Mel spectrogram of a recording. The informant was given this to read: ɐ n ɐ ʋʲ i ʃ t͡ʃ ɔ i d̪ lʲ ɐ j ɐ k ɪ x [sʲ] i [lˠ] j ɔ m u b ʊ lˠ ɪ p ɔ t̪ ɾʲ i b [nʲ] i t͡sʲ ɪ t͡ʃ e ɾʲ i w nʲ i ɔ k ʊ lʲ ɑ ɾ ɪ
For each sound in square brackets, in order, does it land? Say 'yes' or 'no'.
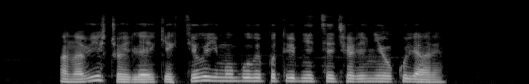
no, yes, yes

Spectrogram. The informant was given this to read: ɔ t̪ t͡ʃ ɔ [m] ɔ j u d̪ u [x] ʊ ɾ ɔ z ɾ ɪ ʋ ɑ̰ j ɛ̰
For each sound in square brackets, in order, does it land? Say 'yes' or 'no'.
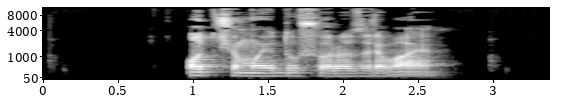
yes, no

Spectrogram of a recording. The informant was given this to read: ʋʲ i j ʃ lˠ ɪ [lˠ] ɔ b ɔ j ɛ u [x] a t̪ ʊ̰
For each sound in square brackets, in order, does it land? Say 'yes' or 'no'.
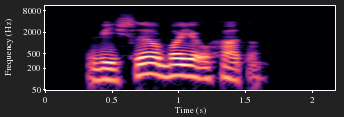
no, yes

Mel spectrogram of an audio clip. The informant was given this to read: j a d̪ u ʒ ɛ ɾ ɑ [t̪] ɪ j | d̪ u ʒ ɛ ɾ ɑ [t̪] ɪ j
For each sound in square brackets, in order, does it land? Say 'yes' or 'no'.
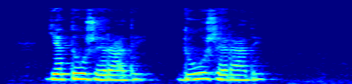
no, no

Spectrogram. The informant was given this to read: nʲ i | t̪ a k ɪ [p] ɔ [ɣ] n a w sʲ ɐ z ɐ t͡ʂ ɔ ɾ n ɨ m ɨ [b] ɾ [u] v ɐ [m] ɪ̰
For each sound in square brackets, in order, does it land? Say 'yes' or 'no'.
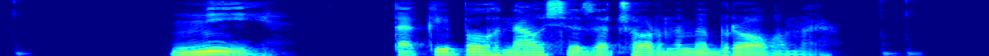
yes, yes, yes, no, yes

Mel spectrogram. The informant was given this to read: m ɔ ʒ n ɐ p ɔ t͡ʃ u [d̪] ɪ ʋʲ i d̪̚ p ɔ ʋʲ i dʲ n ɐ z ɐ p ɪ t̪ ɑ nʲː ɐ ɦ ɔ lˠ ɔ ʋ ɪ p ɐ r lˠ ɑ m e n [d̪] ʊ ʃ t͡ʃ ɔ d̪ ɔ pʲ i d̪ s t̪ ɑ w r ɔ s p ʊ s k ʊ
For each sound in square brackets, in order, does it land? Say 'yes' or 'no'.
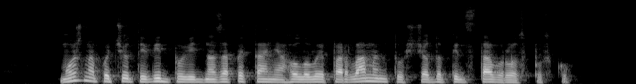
no, no

